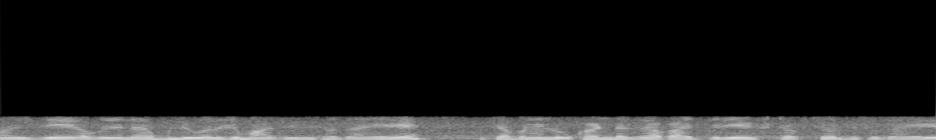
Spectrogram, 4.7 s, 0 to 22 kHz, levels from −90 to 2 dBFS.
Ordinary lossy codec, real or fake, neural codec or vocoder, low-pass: none; real; none; 3.6 kHz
